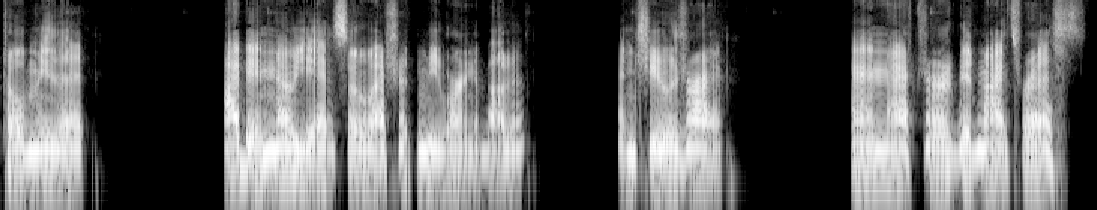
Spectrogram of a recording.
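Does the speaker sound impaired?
Yes: muscular dystrophy; lack of physical control over body, sees physical therapist.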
